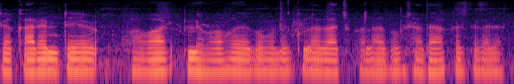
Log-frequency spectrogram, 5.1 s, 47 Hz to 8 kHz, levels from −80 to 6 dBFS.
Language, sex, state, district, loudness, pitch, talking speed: Bengali, female, Tripura, Unakoti, -21 LUFS, 105 Hz, 140 wpm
